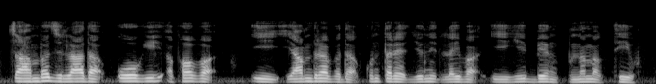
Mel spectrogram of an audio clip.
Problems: none marked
